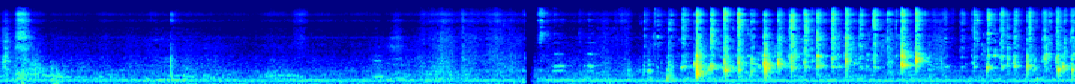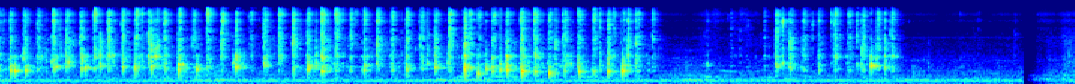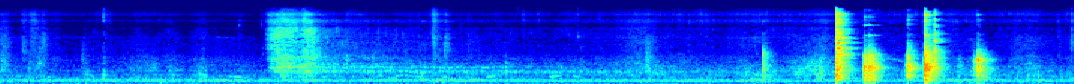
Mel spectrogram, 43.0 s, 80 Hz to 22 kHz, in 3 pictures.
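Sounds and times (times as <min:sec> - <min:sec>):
whisk clicking against glass bowl: 0:08.7 - 0:23.1.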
